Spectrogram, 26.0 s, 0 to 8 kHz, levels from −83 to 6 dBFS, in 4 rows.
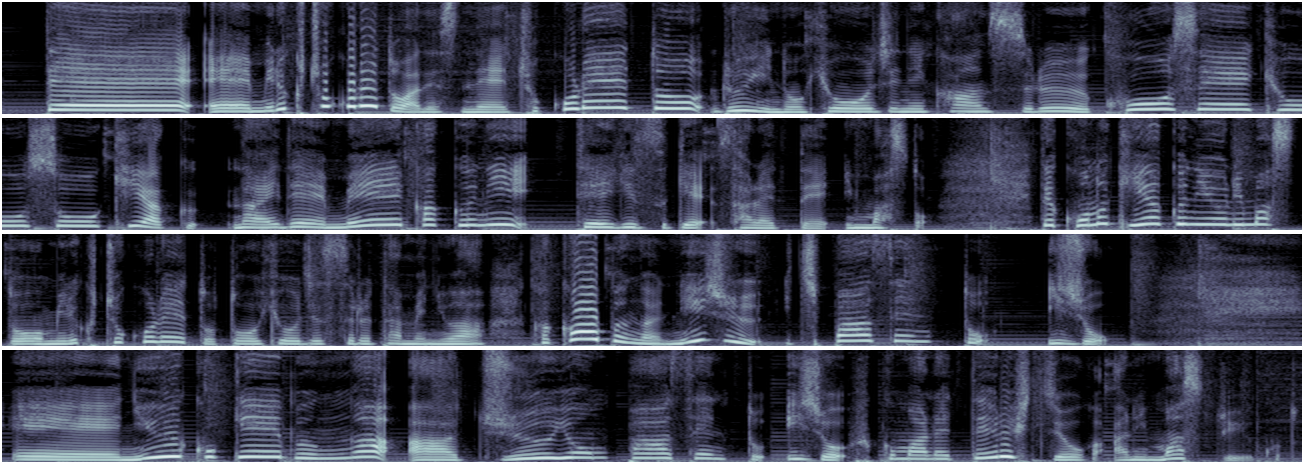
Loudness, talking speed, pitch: -14 LUFS, 270 characters per minute, 265 Hz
